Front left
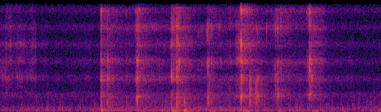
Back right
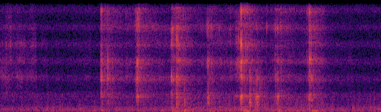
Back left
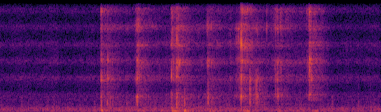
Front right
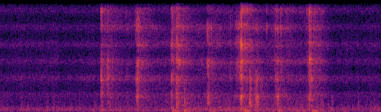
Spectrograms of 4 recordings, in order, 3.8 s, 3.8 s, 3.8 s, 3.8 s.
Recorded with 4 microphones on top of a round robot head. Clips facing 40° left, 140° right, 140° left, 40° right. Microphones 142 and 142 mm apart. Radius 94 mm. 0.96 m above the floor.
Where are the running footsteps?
85° left, 1.2 m; by 3.3 s 90° right, 1.3 m.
